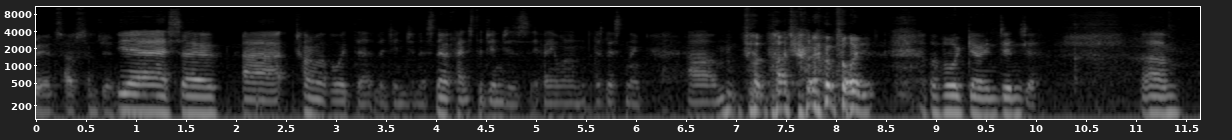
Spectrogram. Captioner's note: laughter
